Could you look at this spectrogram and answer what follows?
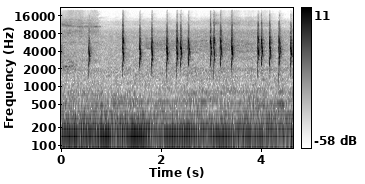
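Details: Village indigobird male from West Java, Indonesia, a tutor bird singing actively. Crisp, high, ticking chirps repeat quickly and somewhat irregularly, sometimes in pairs, over a faint low hum.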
